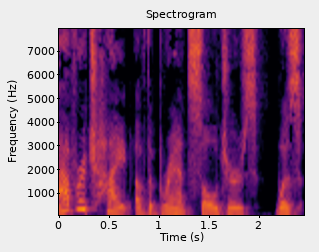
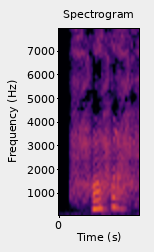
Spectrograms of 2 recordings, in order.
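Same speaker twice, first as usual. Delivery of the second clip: light high laugh; 11 semitones higher, 7 dB quieter than usual. A narrator's reading. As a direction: laugh it off kindly. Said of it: "Andre couldn't help but laugh".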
